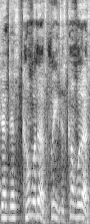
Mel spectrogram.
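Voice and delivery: ordinary talk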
